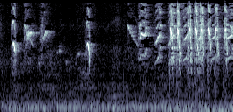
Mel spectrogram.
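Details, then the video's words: A Sumatran bulbul singing actively, giving isolated sharp high chirps and short slurred whistles before breaking into a dense, fast run of piercing trilled notes. "Cucak cungkok gacor"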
